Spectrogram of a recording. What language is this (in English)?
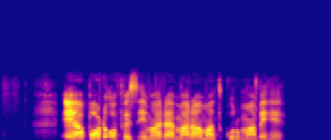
Divehi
